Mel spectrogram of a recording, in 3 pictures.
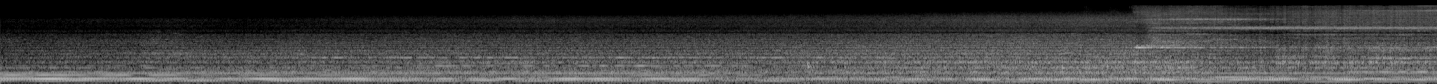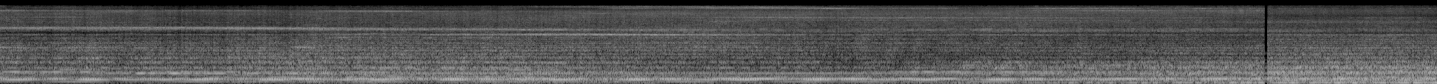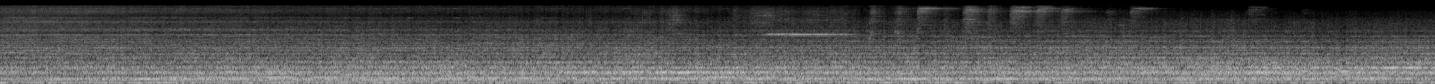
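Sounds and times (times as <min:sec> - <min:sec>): steam train rumbling along track: 0:09.2 - 0:43.0
wheels squealing: 0:36.1 - 0:40.2.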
